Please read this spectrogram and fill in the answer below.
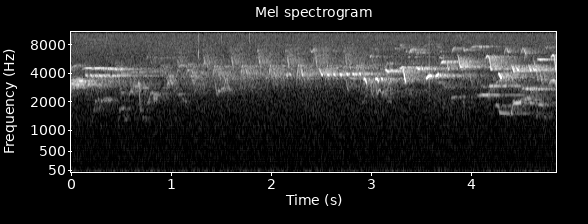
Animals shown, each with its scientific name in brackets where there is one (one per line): Winter Wren (Troglodytes hiemalis)
Red-eyed Vireo (Vireo olivaceus)
Ovenbird (Seiurus aurocapilla)
Wood Thrush (Hylocichla mustelina)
